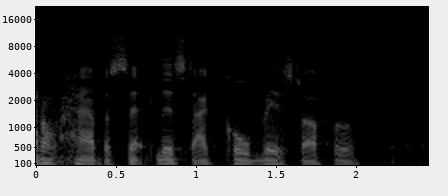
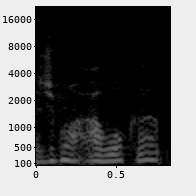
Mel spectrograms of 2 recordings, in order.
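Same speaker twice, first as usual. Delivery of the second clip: mom voice pitched much higher; imitating worried mom; 10 semitones higher than usual. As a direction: play his worried mother, voice up high. Son retells mom's early call.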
